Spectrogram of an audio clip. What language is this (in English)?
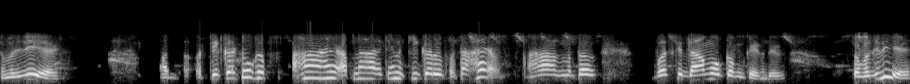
Maithili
